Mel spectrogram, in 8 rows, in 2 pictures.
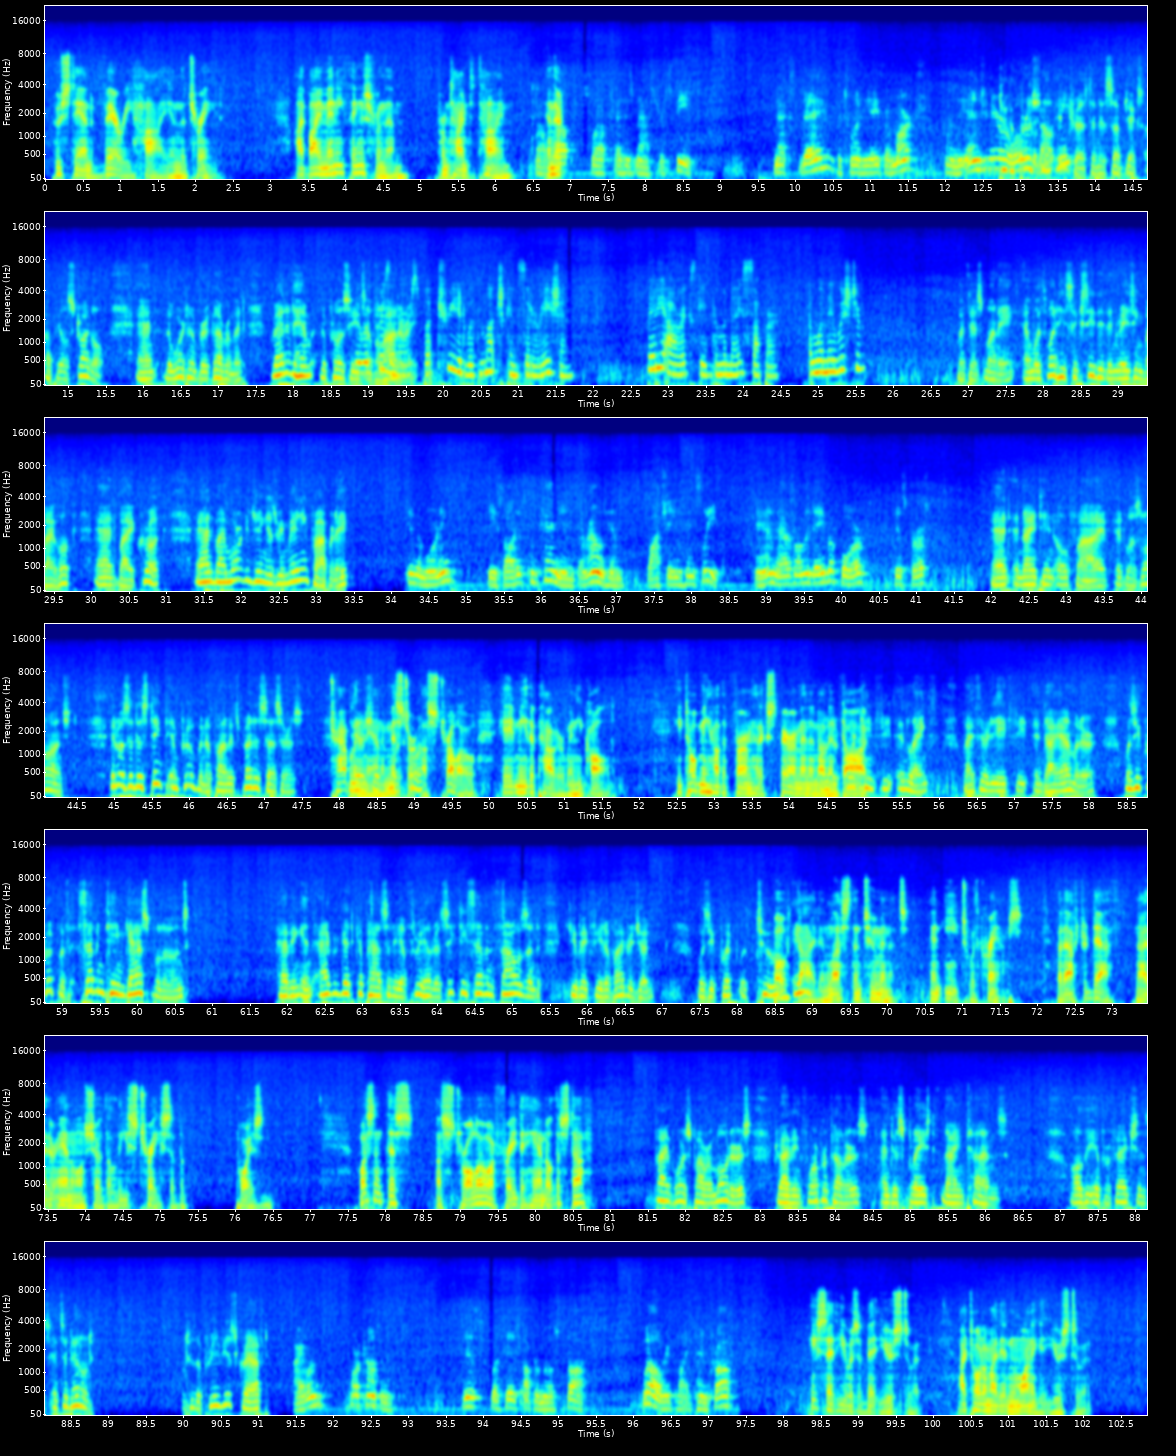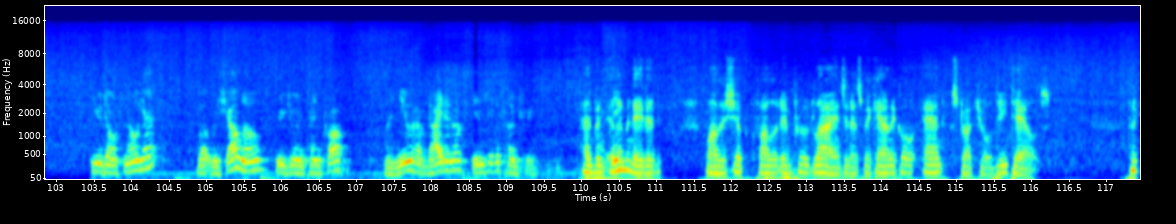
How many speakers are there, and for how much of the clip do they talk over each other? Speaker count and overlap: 4, about 5%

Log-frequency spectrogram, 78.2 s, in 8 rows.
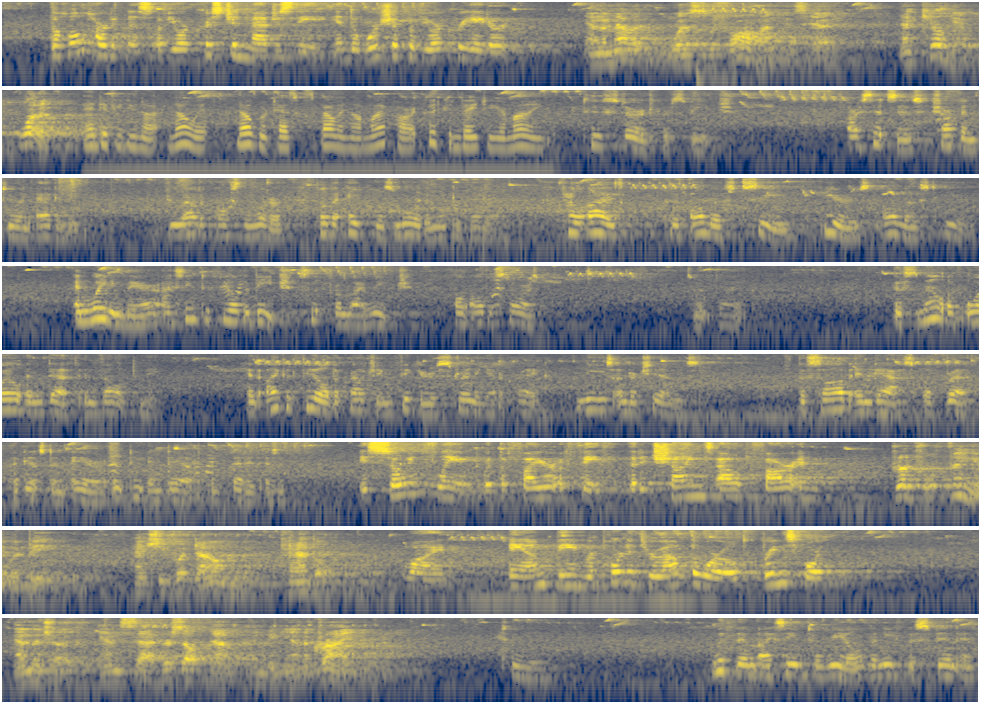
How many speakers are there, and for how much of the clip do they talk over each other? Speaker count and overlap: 4, no overlap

